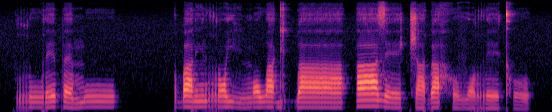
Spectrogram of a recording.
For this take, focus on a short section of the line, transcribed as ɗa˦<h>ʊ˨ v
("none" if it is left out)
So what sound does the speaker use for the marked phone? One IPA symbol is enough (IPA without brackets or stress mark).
h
